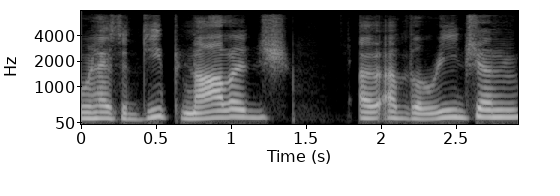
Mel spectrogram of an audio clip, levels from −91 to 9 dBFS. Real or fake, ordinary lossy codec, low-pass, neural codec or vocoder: fake; Opus, 64 kbps; 7.2 kHz; codec, 16 kHz, 1 kbps, FunCodec, trained on Chinese and English, 50 frames a second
